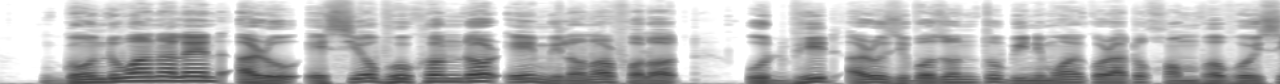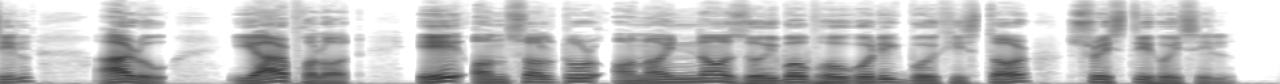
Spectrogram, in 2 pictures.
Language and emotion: Assamese, neutral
